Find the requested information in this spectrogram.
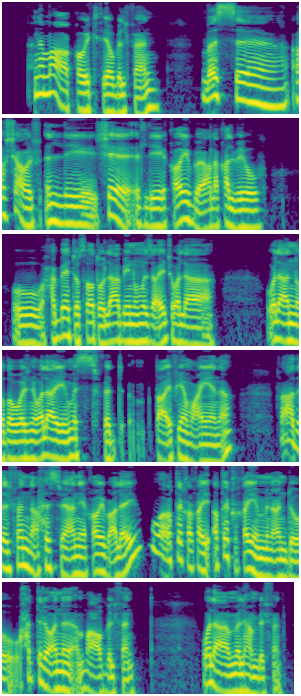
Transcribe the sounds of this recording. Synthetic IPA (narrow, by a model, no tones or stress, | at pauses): ʔa̰namaqawikθiːɾbɪlfanː | bas | ʔɑɾʃa̰ʕlɪlːiʃeːɪ̰lːiqɑɾiːbʕalaqalbiw | wħabːeːt̪usˤoːt̪ˤulabiːnwmʊzʕɪd͡ʒwalːa | wʔa̰lːaʔɪnːuðˤɑwːɪd͡ʒniwalːajmasfɪd̪t̪ˤːɑːʔəfɪjːamʊʕajːana̰ | fa̰ha̰ːd̪alfanːʔaħɪsːjaʕniqɑɾiːbʕaleːjwʔɑ̰t̪ˤiːqɑqːʔɑ̰t̪ˤiːqɑqajːɪmːənʕɪnd̪uwħat̪ːalawʔanamaʕɑfbɪlfanː | wʔalːamɪlhambɪlfa̰nː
